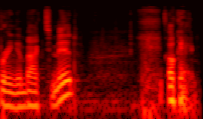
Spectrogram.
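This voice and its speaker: A man streaming a video game live, chatting with viewers and explaining tactics while he plays, his voice still raspy from being sick. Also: medium pitch, expressive, normal speed, a little mellow. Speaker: streamer playing a tank. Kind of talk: live gameplay commentary.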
